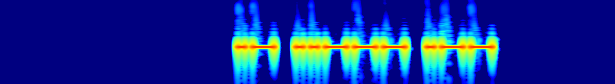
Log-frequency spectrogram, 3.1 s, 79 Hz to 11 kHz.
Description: Morse code, heard as a keyed tone, about 31 wpm, 700 Hz. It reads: A2W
